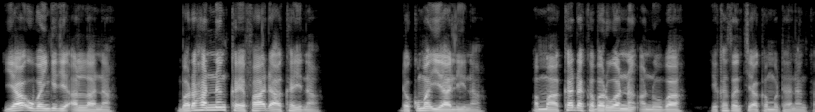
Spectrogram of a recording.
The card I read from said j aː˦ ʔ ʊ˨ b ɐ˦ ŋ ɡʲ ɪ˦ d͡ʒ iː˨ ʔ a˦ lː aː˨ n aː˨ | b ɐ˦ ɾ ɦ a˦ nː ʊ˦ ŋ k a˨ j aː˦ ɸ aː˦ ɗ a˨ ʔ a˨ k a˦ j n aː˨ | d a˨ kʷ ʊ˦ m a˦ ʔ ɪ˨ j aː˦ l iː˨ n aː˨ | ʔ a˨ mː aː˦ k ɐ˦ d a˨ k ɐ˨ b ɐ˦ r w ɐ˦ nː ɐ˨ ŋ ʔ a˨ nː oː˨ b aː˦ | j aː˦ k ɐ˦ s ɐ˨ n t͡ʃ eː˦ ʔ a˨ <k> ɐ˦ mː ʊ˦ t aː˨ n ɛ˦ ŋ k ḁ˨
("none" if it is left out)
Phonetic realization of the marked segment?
k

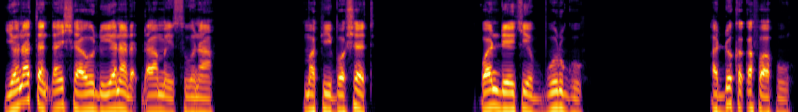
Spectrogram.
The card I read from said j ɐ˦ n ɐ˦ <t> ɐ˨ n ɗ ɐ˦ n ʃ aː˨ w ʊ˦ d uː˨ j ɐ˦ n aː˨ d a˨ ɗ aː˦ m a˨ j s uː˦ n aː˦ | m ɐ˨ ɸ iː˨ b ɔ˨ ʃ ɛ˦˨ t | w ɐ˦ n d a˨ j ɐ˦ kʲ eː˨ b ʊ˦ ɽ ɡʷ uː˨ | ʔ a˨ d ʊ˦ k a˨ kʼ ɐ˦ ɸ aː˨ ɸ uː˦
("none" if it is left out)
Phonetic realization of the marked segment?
t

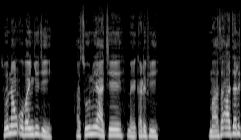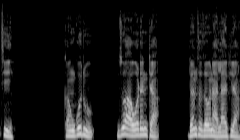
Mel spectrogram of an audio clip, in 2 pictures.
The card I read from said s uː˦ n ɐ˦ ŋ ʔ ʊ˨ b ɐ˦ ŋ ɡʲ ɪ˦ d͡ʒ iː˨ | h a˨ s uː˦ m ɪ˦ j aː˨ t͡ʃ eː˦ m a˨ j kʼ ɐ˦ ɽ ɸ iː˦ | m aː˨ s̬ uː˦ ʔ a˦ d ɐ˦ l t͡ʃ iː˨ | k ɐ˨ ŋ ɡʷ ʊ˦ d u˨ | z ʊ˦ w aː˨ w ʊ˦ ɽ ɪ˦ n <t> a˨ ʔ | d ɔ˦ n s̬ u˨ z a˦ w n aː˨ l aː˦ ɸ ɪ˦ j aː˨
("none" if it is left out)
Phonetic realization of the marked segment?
t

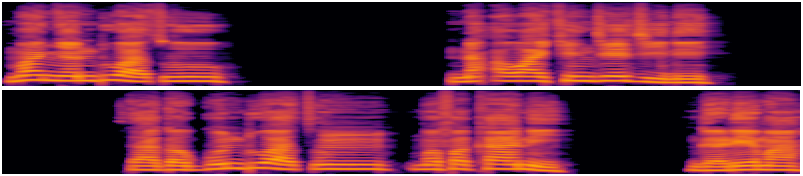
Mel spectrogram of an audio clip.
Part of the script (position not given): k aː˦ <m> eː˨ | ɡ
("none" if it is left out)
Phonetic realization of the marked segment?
n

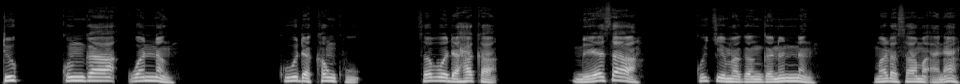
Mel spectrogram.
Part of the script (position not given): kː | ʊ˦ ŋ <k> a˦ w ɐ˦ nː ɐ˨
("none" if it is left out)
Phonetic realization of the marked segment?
ɡ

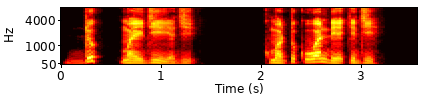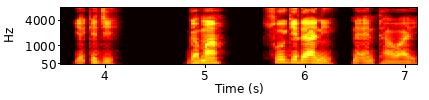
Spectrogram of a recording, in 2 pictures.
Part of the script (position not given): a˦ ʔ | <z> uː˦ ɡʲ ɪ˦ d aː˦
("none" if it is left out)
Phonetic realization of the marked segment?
s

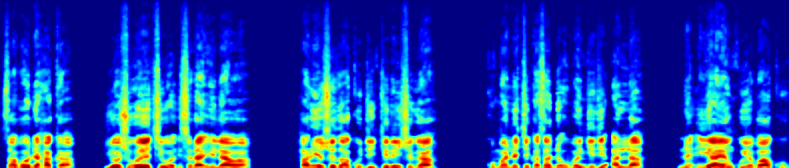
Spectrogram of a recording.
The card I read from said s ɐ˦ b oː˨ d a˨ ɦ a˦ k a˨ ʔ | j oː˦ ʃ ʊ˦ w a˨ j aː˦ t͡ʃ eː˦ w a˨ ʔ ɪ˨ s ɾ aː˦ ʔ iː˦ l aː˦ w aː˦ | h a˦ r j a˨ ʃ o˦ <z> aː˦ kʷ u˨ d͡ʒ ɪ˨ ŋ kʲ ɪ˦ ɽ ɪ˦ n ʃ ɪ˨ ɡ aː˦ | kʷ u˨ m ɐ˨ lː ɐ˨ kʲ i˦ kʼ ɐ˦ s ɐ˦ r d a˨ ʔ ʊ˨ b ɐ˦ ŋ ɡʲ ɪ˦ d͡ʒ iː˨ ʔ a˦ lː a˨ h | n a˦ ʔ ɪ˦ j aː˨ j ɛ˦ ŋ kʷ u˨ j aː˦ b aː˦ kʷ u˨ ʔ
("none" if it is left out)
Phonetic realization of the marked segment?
z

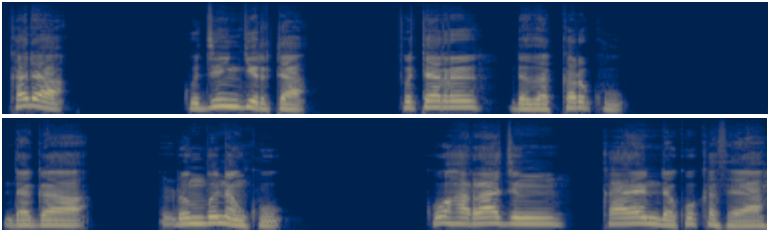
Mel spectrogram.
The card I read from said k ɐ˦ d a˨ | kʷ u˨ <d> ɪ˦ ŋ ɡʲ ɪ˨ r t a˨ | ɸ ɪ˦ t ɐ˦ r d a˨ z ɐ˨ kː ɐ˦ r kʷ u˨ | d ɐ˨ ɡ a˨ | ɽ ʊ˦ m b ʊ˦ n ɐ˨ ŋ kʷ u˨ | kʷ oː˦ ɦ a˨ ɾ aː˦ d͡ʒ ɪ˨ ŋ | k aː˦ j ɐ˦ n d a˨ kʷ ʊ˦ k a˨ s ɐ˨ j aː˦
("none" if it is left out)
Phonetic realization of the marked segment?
d͡ʒ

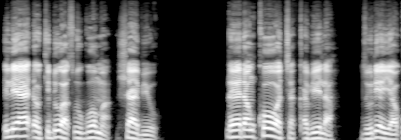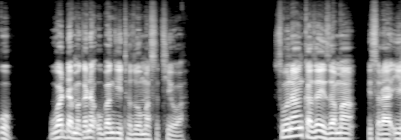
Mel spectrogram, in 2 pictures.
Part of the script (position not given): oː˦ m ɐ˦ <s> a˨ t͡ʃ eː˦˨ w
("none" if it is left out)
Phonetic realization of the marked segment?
s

